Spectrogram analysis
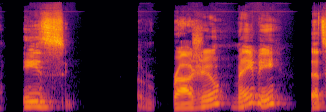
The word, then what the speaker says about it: Raju: Ragu. Capil. Ragu. Okay. He's Indian. Or it could be Raju. He's Raju.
